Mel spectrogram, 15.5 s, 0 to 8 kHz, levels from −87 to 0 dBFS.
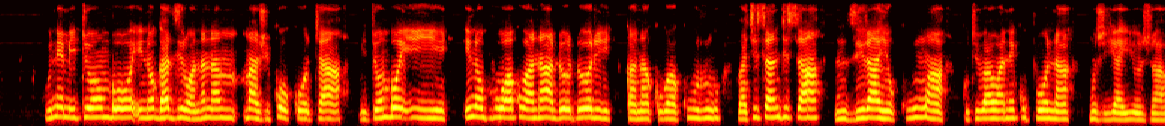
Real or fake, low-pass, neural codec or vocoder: fake; 7.2 kHz; vocoder, 22.05 kHz, 80 mel bands, HiFi-GAN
